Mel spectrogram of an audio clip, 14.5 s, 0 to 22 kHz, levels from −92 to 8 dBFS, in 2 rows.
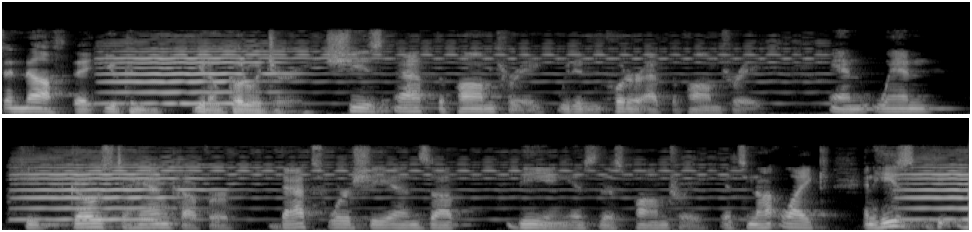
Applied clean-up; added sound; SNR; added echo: classical method log-MMSE.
